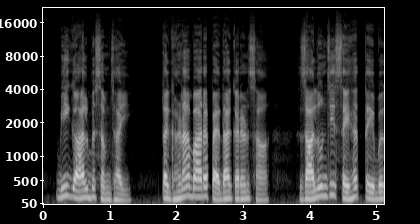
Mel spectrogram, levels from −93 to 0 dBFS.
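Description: Nothing in this bit of speech stands out as a technical fault, so there's no problem to point to here.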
